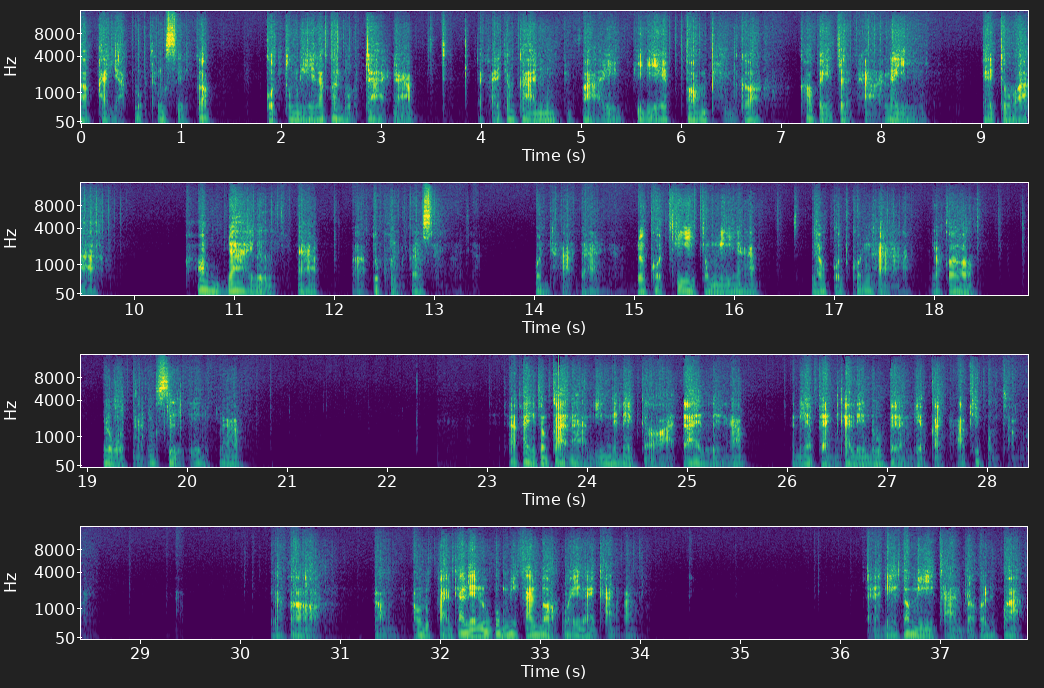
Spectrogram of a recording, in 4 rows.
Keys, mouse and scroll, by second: 11.4 click, 13.0-14.9 scroll up 4, 14.9 click, 16.7 click, 18.0 click, 26.9-27.4 scroll down 2, 27.4 scroll up 2, 27.5-27.8 scroll down 2, 28.2 scroll down 2, 28.7-30.1 scroll down 2, 30.1-31.6 scroll down 2, 31.6 scroll down 1, 32.7-33.1 scroll up 2, 33.1-34.5 scroll down 2, 34.5-36.0 scroll down 1, 36.0-37.1 scroll down 1, 37.1-37.8 scroll down 1.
